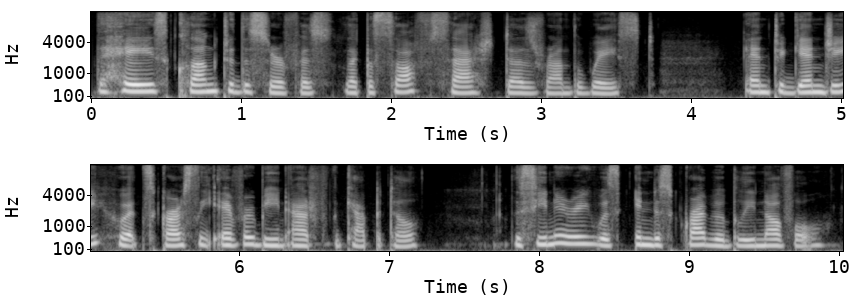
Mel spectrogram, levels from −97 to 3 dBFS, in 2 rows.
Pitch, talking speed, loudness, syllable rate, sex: 220 Hz, 185 wpm, -20 LUFS, 5.4 syllables/s, female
